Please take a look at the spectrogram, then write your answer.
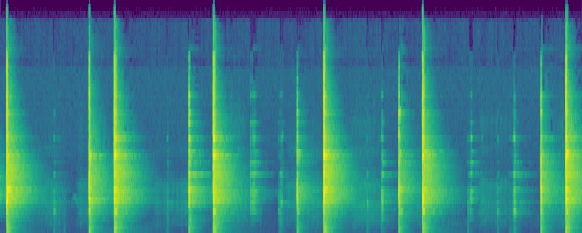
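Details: Mack Cruiseliner right front hub, bearing race being hammered into the hub with a chisel: sharp, ringing blows at an uneven pace; still sounds hollow, so the race is not yet seated.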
